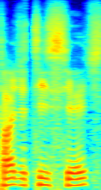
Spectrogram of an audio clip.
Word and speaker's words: HaCyTch: Yeah, it's like the pronunciation is so weird, but like it's HaCyTch. That's HACYTCH. HACYTCH.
